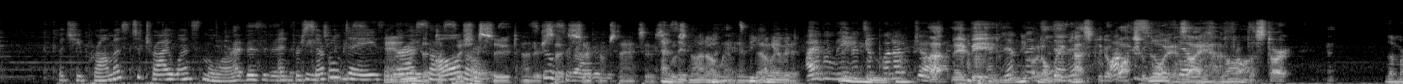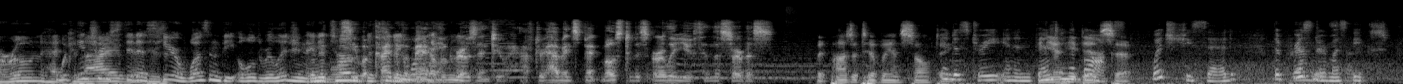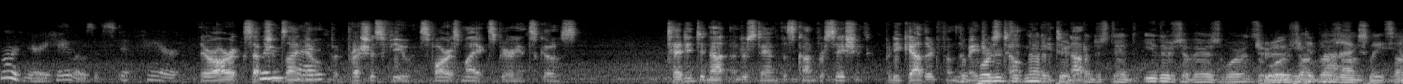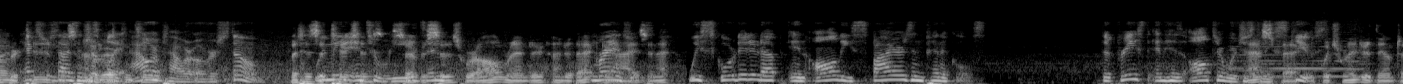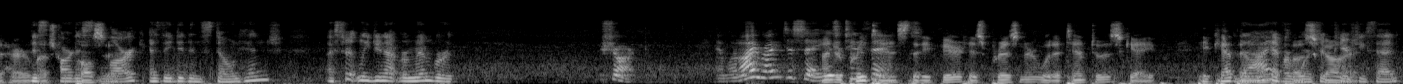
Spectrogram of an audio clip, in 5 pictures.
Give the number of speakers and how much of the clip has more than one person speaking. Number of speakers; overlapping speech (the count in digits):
9, about 42%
